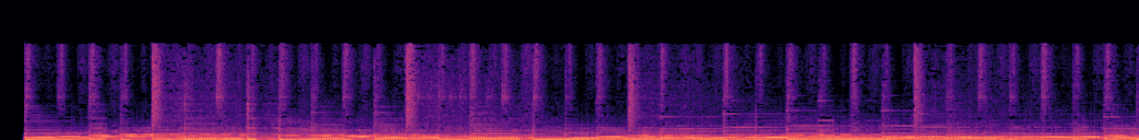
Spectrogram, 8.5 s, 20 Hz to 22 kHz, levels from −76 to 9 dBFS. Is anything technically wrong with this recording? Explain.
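Yes. Dropped samples at 1.36 s: a tiny fraction of a millisecond of the stream appears to be missing, likely a handful of samples lost in transfer, so the waveform jumps straight from one value to a later one instead of moving smoothly between them. That step is far too brief to take away any audible sound. It comes through as a single sharp click, and on a spectrogram it shows as a thin vertical line running across the frequency range.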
